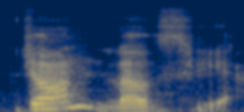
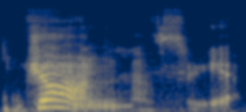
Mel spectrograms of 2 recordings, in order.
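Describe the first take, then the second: First: Every word is stressed equally. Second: The stress falls on the first word. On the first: "the Bengali speaker will give emphasis on all the syllables of the sentence" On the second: "If you put the stress or accent on the first syllable"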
